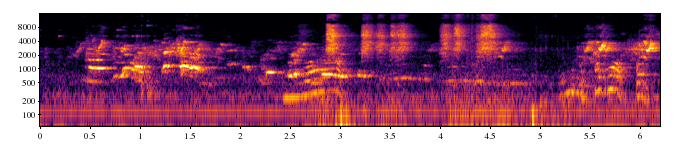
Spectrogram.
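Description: A parakeet chatters in speech-like warbles broken by two harsh, scratchy squawks, with a steady low hum underneath.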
